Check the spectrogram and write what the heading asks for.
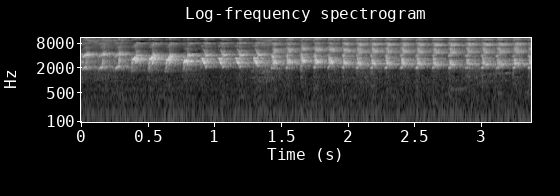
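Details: Long chattering ('ngekek panjang') of a lovebird: an unbroken high rattle of harsh pulses, roughly four to five a second, steady and even throughout.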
